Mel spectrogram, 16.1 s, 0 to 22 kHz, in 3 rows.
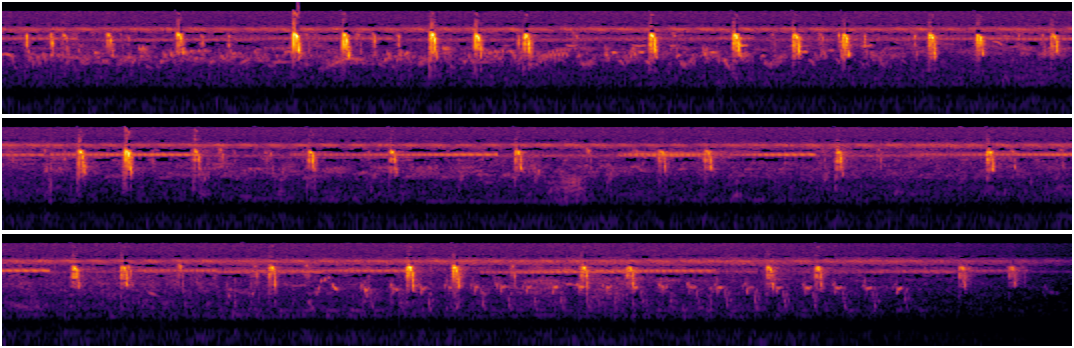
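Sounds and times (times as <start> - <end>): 
pipit uttering quick thin high chirps: 0.0 - 15.9.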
